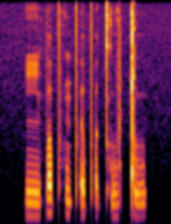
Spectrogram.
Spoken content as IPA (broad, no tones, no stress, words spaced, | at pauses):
ĩːpʌpʰũ pʼəpʼʌ kʼuvǃu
